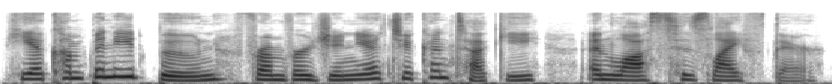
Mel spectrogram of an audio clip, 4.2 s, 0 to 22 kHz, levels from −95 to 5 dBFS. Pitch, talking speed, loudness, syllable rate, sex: 225 Hz, 175 wpm, -17 LUFS, 5.5 syllables/s, female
